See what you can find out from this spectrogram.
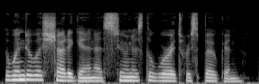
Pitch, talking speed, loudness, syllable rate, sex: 170 Hz, 280 wpm, -15 LUFS, 6.6 syllables/s, female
